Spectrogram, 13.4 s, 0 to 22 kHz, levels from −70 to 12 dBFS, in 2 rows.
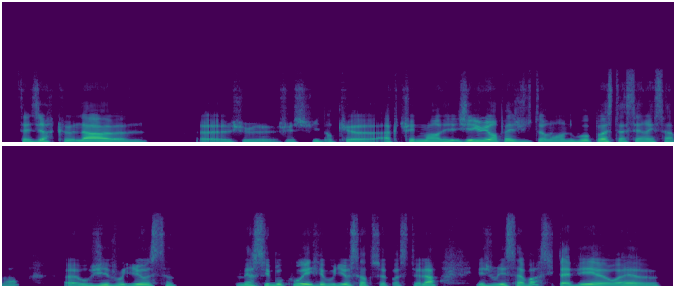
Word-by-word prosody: C'est-à-dire 165 Hz, +1 st, 0 dB
que -, -, -6 dB
là, 165 Hz, +2 st, +6 dB
hem, 145 Hz, +1 st, -5 dB, 0.6 s
heu, 145 Hz, -, -3 dB
je 70 Hz, -, -7 dB
je -, -, -11 dB
suis 160 Hz, +5 st, -8 dB
donc, 140 Hz, -4 st, -10 dB
heu, 70 Hz, -1 st, -1 dB
actuellement 160 Hz, +2 st, -1 dB
les 155 Hz, +2 st, -1 dB
j'ai 165 Hz, +3 st, +3 dB
eu, 230 Hz, +2 st, +5 dB
en 185 Hz, -, +3 dB
fait, 185 Hz, +1 st, +1 dB
justement, 135 Hz, -, -5 dB
un -, -, -4 dB
nouveau 160 Hz, +1 st, 0 dB
poste 175 Hz, +1 st, +2 dB
assez 140 Hz, 0 st, -3 dB
récemment, 135 Hz, -, -5 dB, 0.5 s
heu, 75 Hz, 0 st, -1 dB
où 80 Hz, -, -2 dB
j'évolue 160 Hz, +3 st, +2 dB
au 170 Hz, -1 st, +4 dB
sein 155 Hz, 0 st, -7 dB, 0.6 s
merci 165 Hz, +2 st, 0 dB
beaucoup 185 Hz, +5 st, +1 dB
et 180 Hz, -4 st, +9 dB
j'évolue 160 Hz, +3 st, 0 dB
au -, -, +3 dB
sein 160 Hz, 0 st, 0 dB
de 140 Hz, -, -15 dB
ce 140 Hz, -, -5 dB
poste-là 140 Hz, -1 st, 0 dB, 0.4 s
et -, -, -1 dB
je -, -, -5 dB
voulais 170 Hz, +2 st, +2 dB
savoir 160 Hz, -1 st, 0 dB
si -, -, -12 dB
tu -, -, +1 dB
avais, 170 Hz, +4 st, +4 dB
heu, 150 Hz, -2 st, +2 dB
ouais, 145 Hz, +6 st, +2 dB
heu, 70 Hz, 0 st, -4 dB
155 Hz, 205 wpm, -24 LUFS, 140-170 Hz, 0.6 s, et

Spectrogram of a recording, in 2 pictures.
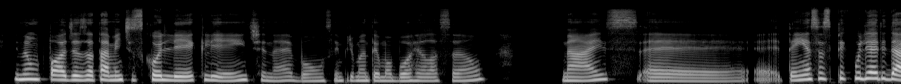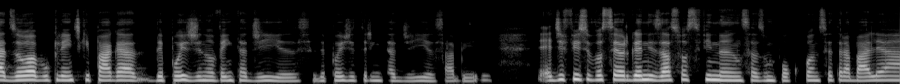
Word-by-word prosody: não 235 Hz, 0 st, +5 dB
pode 210 Hz, -3 st, +3 dB
exatamente 205 Hz, 0 st, +3 dB
escolher 195 Hz, -3 st, +3 dB
cliente, 195 Hz, 0 st, -2 dB
né, 170 Hz, 0 st, -6 dB
é -, -, -6 dB
bom 160 Hz, 0 st, -7 dB
sempre 175 Hz, +2 st, -8 dB
manter 175 Hz, -1 st, -3 dB
uma 170 Hz, 0 st, -4 dB
boa 165 Hz, +1 st, -2 dB
relação, 175 Hz, +5 st, -5 dB, 0.8 s
mas 180 Hz, +7 st, -2 dB
eh 155 Hz, -4 st, -5 dB
eh, -, -, -11 dB
tem 200 Hz, +3 st, +1 dB
essas 245 Hz, +1 st, +1 dB
peculiaridades, 265 Hz, -8 st, +4 dB
ou 195 Hz, +1 st, +6 dB
a 205 Hz, -, +9 dB
o 195 Hz, -1 st, -2 dB
cliente 195 Hz, +1 st, -1 dB
que 210 Hz, -, -4 dB
paga 190 Hz, -1 st, +2 dB
depois 195 Hz, 0 st, -1 dB
de 185 Hz, +2 st, -2 dB
90 185 Hz, 0 st, -2 dB
dias, 165 Hz, -2 st, -5 dB
depois 185 Hz, +1 st, -5 dB
de 180 Hz, -, -6 dB
30 175 Hz, -2 st, -7 dB
dias, 160 Hz, 0 st, -7 dB
sabe. 160 Hz, 0 st, -11 dB, 0.6 s
É 180 Hz, -, -4 dB
difícil 225 Hz, +2 st, +1 dB
você 210 Hz, +1 st, +2 dB
organizar 205 Hz, -1 st, +4 dB
suas 205 Hz, 0 st, -5 dB
finanças 190 Hz, -4 st, +2 dB
um 185 Hz, 0 st, -1 dB
pouco, 175 Hz, 0 st, -8 dB
quando 190 Hz, -1 st, -2 dB
você 195 Hz, -, -7 dB
trabalha 185 Hz, 0 st, -1 dB
185 Hz, 150 wpm, -22 LUFS, 170-205 Hz, 0.8 s, a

